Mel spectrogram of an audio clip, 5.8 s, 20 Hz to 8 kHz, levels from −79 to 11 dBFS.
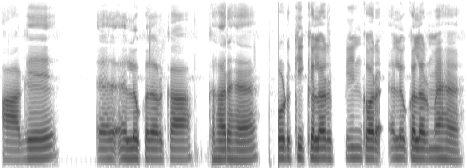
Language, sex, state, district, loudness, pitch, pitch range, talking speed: Hindi, male, Jharkhand, Deoghar, -18 LUFS, 135 Hz, 125-140 Hz, 155 wpm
